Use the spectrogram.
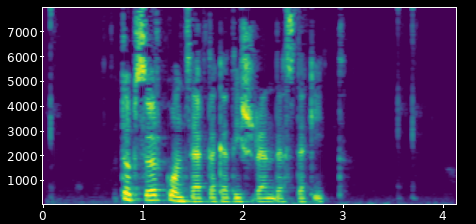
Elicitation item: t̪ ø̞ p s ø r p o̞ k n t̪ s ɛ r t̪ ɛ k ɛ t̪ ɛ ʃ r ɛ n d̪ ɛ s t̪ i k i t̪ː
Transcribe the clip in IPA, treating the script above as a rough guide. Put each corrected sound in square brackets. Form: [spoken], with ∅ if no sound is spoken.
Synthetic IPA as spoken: t̪ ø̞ p s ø r [k] o̞ [∅] n t̪ s ɛ r t̪ ɛ k ɛ t̪ [i] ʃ r ɛ n d̪ ɛ s t̪ [ɛ] k i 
